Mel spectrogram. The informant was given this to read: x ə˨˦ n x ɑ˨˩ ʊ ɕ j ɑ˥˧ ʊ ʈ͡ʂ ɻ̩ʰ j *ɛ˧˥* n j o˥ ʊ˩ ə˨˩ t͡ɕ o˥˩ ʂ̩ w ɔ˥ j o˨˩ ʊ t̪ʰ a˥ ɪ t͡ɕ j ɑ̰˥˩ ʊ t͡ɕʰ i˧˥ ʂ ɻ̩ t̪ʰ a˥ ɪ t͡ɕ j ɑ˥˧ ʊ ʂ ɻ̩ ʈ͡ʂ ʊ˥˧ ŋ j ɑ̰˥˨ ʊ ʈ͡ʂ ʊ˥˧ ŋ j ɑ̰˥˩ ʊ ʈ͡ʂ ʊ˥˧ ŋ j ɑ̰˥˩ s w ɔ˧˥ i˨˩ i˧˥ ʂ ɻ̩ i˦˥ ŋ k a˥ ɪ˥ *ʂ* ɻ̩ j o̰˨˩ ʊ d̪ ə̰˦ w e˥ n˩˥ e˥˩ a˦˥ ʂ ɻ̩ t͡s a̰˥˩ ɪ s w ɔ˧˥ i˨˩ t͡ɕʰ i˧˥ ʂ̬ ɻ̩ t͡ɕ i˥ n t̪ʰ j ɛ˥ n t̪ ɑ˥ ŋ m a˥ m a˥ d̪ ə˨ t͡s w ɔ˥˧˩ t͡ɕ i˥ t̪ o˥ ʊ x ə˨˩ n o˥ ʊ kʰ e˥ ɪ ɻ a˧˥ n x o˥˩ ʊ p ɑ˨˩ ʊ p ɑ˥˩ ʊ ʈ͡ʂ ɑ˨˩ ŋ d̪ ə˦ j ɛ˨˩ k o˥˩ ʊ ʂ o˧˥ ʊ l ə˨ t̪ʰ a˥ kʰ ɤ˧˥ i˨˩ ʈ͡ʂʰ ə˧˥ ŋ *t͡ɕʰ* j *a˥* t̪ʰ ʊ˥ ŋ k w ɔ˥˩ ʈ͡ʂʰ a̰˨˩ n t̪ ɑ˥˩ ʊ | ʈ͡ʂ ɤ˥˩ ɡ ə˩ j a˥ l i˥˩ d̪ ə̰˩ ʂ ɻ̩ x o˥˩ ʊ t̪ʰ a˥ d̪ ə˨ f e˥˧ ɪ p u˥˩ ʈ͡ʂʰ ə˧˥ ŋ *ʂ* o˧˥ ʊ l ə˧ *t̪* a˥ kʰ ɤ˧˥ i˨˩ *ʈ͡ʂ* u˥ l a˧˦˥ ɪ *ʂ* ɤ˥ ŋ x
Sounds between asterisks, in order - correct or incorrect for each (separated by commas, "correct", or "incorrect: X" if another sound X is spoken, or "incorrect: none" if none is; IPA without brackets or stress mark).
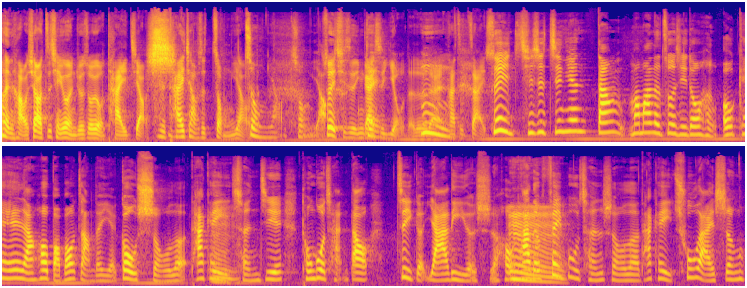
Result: incorrect: ɛ˧, correct, incorrect: t͡ɕ, incorrect: ɛ˥, correct, incorrect: t̪ʰ, incorrect: ʈ͡ʂʰ, correct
